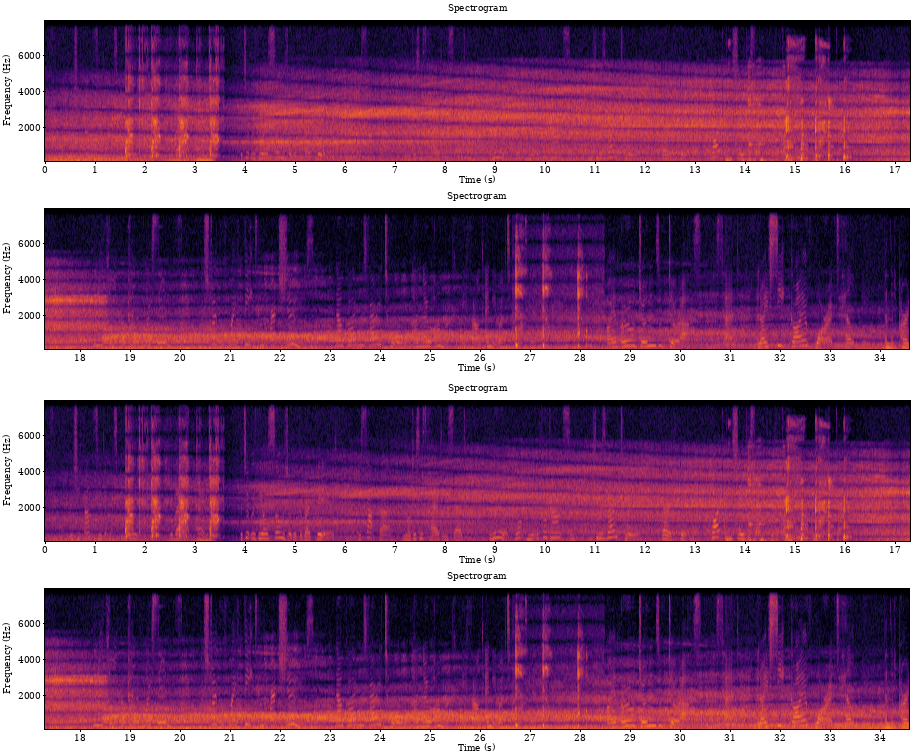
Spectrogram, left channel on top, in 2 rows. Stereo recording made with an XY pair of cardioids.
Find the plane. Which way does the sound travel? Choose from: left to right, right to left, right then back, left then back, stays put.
left to right.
